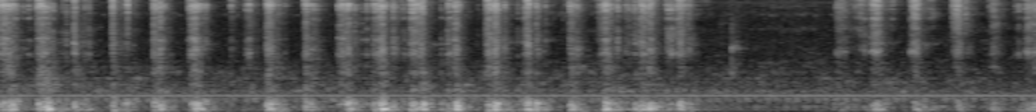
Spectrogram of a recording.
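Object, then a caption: Frozen milk ice block in a ceramic bowl, scraped with a metal fork. A metal fork's tines scrape downward across a solid block of frozen pineapple milk ice in a ceramic bowl, making quick, crisp, gritty rasping strokes in a steady, slightly uneven rhythm. The scraping stops for about a second, leaving a faint steady hum underneath, then resumes with more of the same short, dry strokes.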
